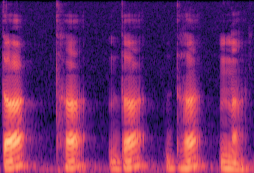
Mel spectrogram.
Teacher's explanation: ठीक है, अब आगे बढ़ेंगे तो त, ये आपके दंत, अर्थात इन वर्णों का उच्चारण बिना दांतों के टच के नहीं हो पाता है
